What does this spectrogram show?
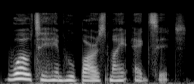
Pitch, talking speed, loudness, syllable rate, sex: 195 Hz, 215 wpm, -19 LUFS, 4.7 syllables/s, female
